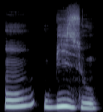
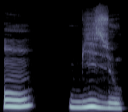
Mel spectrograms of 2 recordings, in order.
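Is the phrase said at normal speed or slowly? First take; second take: normal; slowly. First: The phrase is said at normal speed. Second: The phrase is said slowly.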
